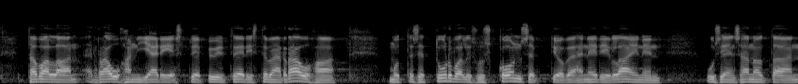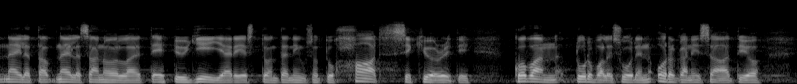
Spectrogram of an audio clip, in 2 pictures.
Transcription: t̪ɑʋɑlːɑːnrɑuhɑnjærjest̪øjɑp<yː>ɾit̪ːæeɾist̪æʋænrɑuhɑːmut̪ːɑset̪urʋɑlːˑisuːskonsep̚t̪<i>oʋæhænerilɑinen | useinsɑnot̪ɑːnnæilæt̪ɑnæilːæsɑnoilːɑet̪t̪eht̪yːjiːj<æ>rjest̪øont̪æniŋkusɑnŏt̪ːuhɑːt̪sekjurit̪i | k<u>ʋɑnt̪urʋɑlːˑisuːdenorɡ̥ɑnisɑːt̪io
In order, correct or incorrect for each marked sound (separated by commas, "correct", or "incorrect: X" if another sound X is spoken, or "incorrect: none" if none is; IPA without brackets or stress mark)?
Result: correct, correct, correct, incorrect: o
